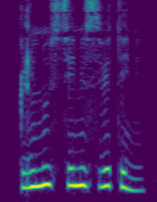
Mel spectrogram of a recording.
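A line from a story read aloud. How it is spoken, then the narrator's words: Exclaiming Frenchman. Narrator (Russian): воскликнул один из французов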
